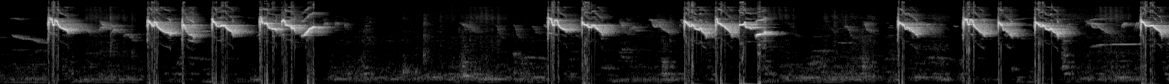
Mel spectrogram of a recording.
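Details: White-eye singing in wild style as a lure to draw out rivals: three bursts of rapid, high, downward-slurring notes separated by quiet gaps, with faint soft twitters between.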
